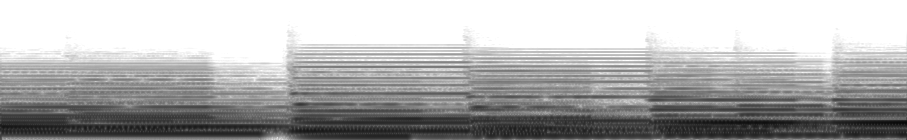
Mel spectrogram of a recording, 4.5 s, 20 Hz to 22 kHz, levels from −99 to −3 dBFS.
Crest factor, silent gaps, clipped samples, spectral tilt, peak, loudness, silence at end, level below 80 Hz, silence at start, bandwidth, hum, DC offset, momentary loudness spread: 12 dB; none; under 0.1%; -11.5 dB/octave; -2 dBFS; -16 LUFS; 0 s; -64 dBFS; 0 s; 5.6 kHz; none; under 0.1%; 6 LU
